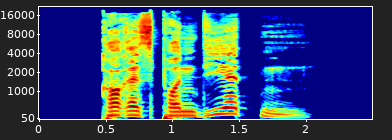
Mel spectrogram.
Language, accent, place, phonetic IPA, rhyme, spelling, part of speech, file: German, Germany, Berlin, [kɔʁɛspɔnˈdiːɐ̯tn̩], -iːɐ̯tn̩, korrespondierten, verb, De-korrespondierten.ogg
- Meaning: inflection of korrespondieren: 1. first/third-person plural preterite 2. first/third-person plural subjunctive II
